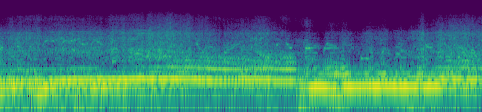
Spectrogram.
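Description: Mini Challenge race cars at Castle Combe circuit roar past in a steady, loud engine drone, with a gear change midway and a second engine note rising as the pack follows.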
